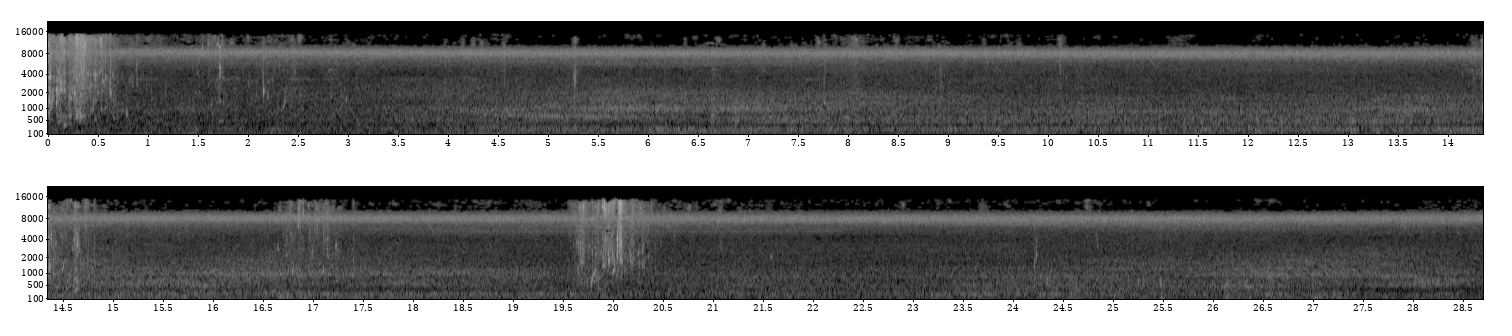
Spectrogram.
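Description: A large hooked carp splashing at the water's surface as it is played in to the bank: a sharp splash right at the start and a few more in the middle, over a steady wash of wind and water noise.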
